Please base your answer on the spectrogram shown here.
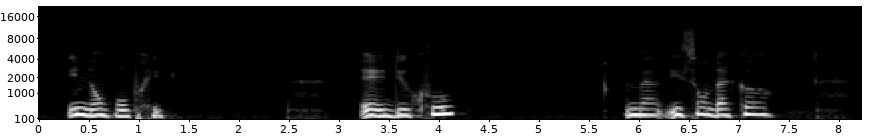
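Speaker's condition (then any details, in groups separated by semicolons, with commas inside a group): ALS (Charcot's disease); breathing difficulties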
